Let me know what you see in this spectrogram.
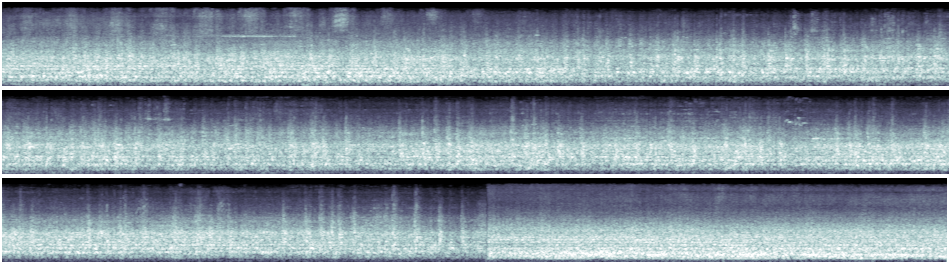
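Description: Heritage train running on the Pichi Richi Railway, its wheels clattering rhythmically over the rail joints with a steady rush of running noise. Near the end it cuts abruptly to a steadier sound with a low hum.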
